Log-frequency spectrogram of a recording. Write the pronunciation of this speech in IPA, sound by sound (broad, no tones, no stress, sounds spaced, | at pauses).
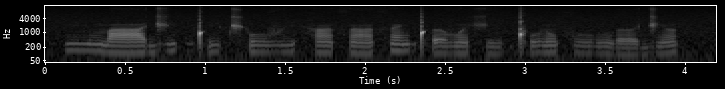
iː m aː d͡ʒ i ǃʼ i t͡ʃʼ u v i h ã θ ã θ ɛ̃ ǃʼ əː v ə̃ ʃ i ǃʼ u ɾ ũ f uː ŋ əː d͡ʒ ə̃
